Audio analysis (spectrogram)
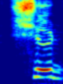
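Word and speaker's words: should: कुछ sight words हैं जिनको जैसे शुड एंड कुड हैं, जिनको हम अगर स्पेल आउट करें तो वो शुल्ड एंड कुल्ड होते हैं, लेकिन जब उनको रीड करते हैं तो दी एल इज साइलेंट।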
